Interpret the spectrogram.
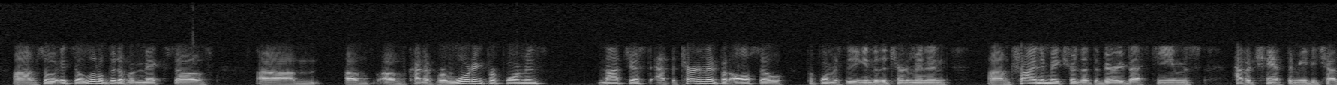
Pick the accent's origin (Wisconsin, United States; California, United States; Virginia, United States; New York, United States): Virginia, United States; Mount Vernon; Yeah, I'm sitting right now at my mom's house in Alexandria, Virginia. I grew up here in Mount Vernon.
